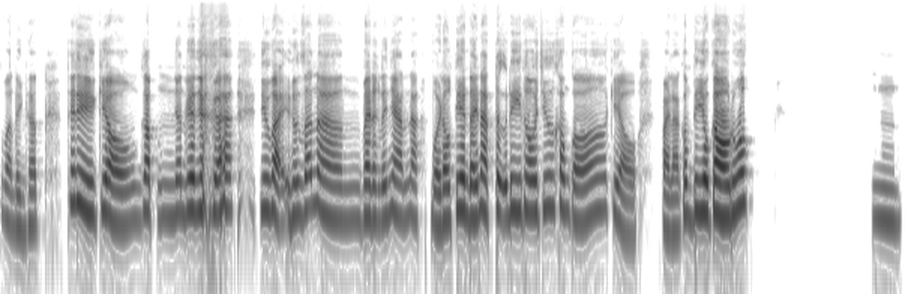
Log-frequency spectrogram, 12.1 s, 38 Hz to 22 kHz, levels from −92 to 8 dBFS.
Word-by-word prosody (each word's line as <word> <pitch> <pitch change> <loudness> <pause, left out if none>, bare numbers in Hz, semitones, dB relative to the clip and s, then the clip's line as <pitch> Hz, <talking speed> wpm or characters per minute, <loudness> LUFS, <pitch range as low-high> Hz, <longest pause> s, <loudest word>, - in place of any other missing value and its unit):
bạn 185 -5 -9
đỉnh 160 -2 -9
thật. 170 0 -8 0.3
Thế 275 -1 -2
thì, 240 -6 +3
kiểu, 190 -4 0
gặp 225 -1 +1
nhân 205 +2 -7
viên 235 +1 +3
nhà 235 - +3
ga 225 -1 +3 0.5
như 235 -1 -3
vậy 200 -5 +1
hướng 210 +2 -3
dẫn 245 +3 -2
nà 205 -6 -1 0.3
về 205 0 +1
được 195 - -3
đến 200 +2 -4
nhà 215 -3 -2
thế 195 - -12
nào? 205 -2 -6 0.2
Buổi 170 -1 -2
đầu 185 0 +1
tiên 235 +3 +2
đấy 200 -1 +2
nà 235 +1 +3
tự 215 -3 -1
đi 230 +1 -1
thôi 225 -1 +1
chứ 245 +3 -6
không 245 -2 -3
có, 205 +4 -2
kiểu, 150 -11 -5 0.3
phải 155 -2 -4
là 150 0 -6
công 200 +6 -4
ty 230 - -1
yêu 225 -1 +6
cầu, 205 -3 +9
đúng 215 +3 +1
không? 265 0 +1 1.6
Ừm. 190 -2 -11
210 Hz, 215 wpm, -24 LUFS, 190-230 Hz, 1.6 s, cầu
